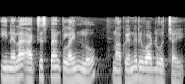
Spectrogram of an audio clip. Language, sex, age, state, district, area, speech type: Telugu, male, 18-30, Telangana, Hyderabad, rural, read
